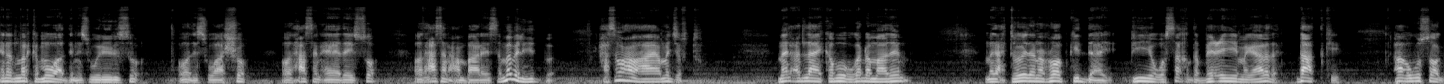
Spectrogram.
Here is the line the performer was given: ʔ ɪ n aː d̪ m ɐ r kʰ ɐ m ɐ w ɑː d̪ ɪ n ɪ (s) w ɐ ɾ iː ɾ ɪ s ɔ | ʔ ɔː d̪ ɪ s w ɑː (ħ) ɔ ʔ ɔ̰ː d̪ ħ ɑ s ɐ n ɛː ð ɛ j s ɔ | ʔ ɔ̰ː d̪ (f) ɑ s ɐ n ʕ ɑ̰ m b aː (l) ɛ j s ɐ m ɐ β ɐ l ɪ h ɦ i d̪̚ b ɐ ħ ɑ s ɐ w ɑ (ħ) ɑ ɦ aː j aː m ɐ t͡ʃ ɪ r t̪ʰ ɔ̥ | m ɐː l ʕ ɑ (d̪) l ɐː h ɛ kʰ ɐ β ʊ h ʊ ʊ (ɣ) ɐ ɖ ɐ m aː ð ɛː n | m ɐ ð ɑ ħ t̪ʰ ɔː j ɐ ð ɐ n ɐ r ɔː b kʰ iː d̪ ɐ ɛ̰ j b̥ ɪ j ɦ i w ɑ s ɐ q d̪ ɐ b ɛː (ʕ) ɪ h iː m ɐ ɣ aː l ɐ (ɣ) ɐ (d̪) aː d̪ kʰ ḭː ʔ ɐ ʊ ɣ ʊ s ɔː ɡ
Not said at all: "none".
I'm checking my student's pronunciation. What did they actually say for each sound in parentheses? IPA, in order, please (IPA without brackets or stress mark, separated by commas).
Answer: s, ʃ, ħ, ɾ, ħ, d̪, ɣ, ʕ, ð, d̪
